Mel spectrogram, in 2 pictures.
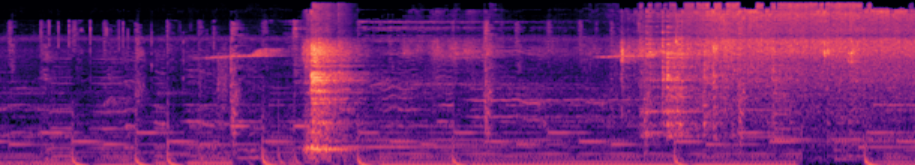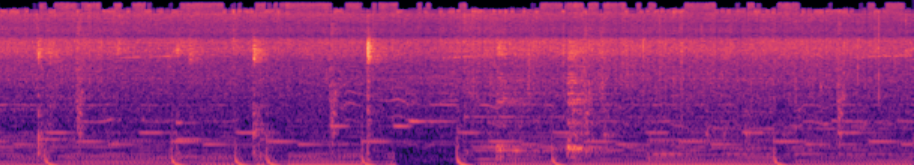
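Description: Large prawns sizzle and crackle loudly in a hot pan, a steady frying hiss with occasional stirring clinks and scrapes, no voices.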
